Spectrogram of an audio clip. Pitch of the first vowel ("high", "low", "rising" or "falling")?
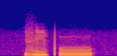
low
